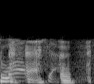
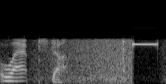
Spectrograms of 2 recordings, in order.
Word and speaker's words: lobster: It's lobster. Lobster, not lapster.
